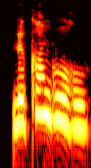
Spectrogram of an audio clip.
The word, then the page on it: le kangourou: frances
